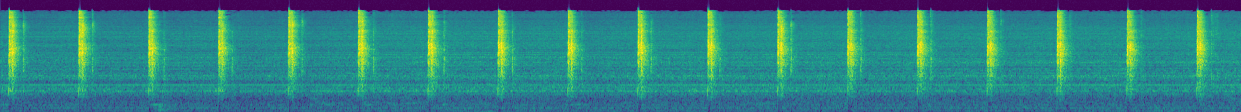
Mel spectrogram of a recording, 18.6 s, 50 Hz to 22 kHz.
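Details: ESWT shock wave therapy device for muscle and bone pain relief, used on a patient's joint: sharp regular clicking pulses, about 57 a minute, over a steady hum.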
